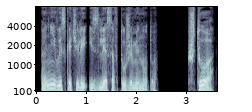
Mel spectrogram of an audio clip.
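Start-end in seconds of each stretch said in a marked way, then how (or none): 3.0-3.6 shout. Acted. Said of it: "крикнул Егор".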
